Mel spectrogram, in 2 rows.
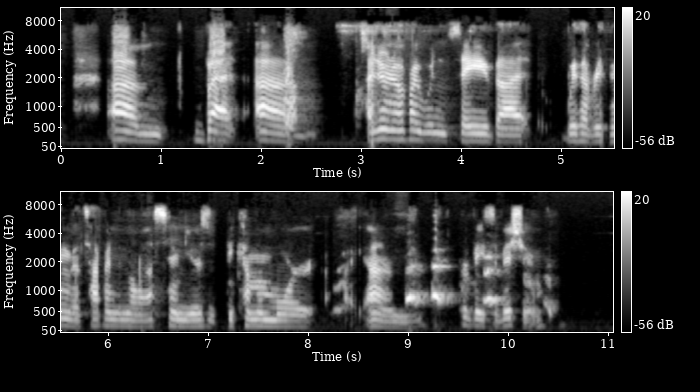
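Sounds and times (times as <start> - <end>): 
speech: 0.5 - 10.6
dog barking excitedly: 8.2 - 10.5.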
